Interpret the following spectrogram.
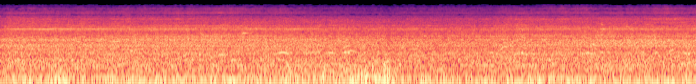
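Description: Steady engine noise with a strong low rumble and a continuous high whine throughout, with faint voices beneath.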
